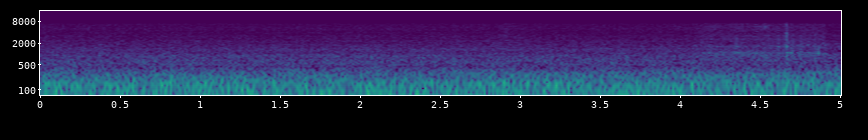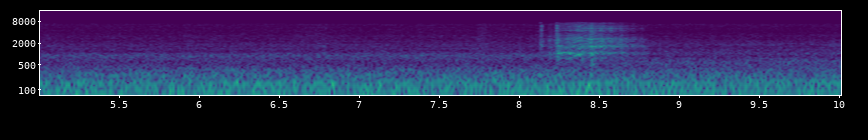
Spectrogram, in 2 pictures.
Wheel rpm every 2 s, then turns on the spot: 0, 0, 10, 0, 10.
none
